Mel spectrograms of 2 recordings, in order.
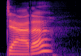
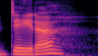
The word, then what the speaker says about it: data: Okay, Pinker's peeve that peeves me is data or data. People say that I say it wrong.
